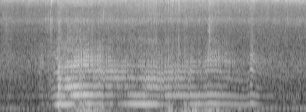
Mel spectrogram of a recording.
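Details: Asian honey bee at a large colony found in an oil palm plantation; a close, steady buzzing hum with rich harmonics swells in for about two seconds, wavers slightly, then fades against a soft background drone.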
